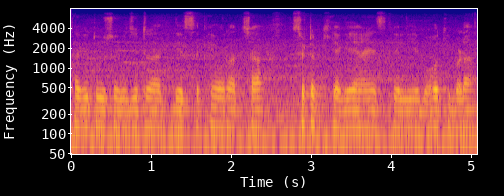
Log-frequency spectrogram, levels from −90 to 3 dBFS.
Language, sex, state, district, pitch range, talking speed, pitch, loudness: Hindi, male, Rajasthan, Jaisalmer, 110-115 Hz, 130 wpm, 115 Hz, -20 LUFS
